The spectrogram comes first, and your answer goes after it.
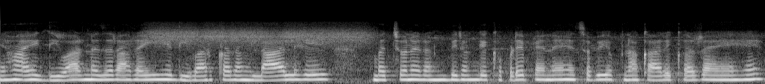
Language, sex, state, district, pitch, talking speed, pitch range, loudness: Hindi, female, Chhattisgarh, Korba, 215 Hz, 190 wpm, 205-220 Hz, -12 LUFS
